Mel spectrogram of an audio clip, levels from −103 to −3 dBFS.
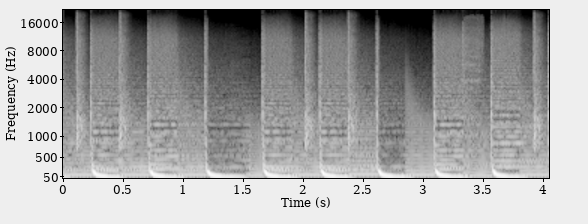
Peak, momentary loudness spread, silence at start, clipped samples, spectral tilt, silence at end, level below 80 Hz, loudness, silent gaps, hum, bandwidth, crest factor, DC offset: -2 dBFS; 2 LU; 0 s; under 0.1%; -5.5 dB/octave; 0 s; -16 dBFS; -16 LUFS; none; none; 18.5 kHz; 12 dB; under 0.1%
